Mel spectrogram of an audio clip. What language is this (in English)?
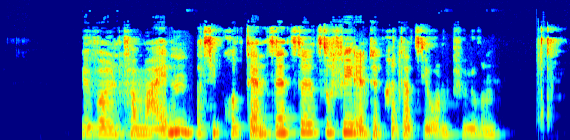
German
